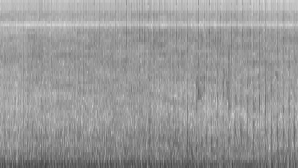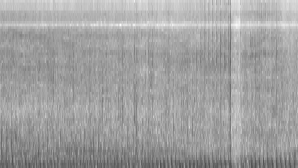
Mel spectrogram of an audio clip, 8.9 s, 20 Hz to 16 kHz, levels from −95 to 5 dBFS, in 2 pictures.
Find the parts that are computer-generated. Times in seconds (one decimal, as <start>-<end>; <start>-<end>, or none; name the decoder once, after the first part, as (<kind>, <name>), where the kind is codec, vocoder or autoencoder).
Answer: 0.0-5.5 (codec, SNAC); 6.5-8.9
